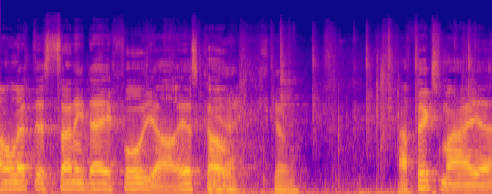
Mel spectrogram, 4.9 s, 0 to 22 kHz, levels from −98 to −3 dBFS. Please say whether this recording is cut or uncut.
uncut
